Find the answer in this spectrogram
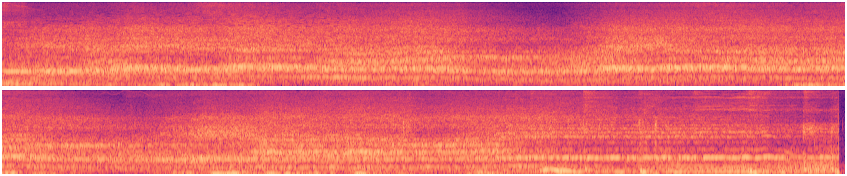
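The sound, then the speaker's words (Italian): A football song dear to AS Roma supporters, also heard before Roma-Napoli, sung by a large crowd in unison, a dense, roaring chorus that stays loud and steady throughout with no one talking over it. “ma in realtà è un brano che è tanto, che è nel cuore dei tifosi della Roma e che è risuonato anche prima di Roma-Napoli e forse un pezzettino ci fa piacere sentirlo.”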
